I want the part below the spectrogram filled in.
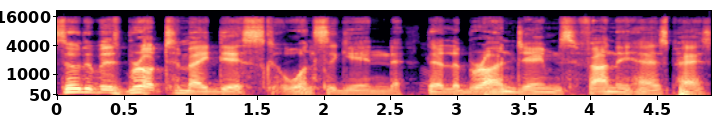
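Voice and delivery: attempted villain voice that falls short. Announcing news about LeBron James brought to your desk, in an attempted Hugo Strange voice. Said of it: "I can't do that Hugo uh Hugo Strange voice".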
